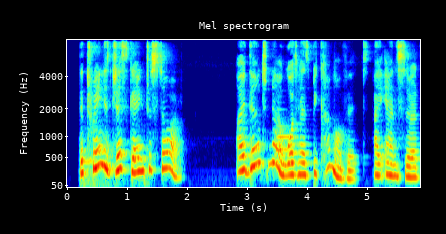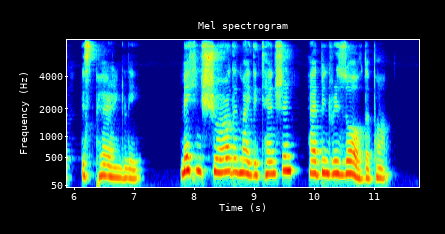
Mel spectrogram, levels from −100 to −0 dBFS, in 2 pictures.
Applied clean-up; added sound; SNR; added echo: neural mask model DeepFilterNet 3.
